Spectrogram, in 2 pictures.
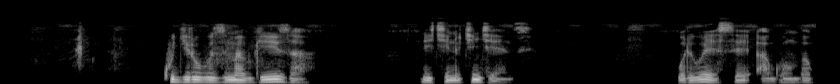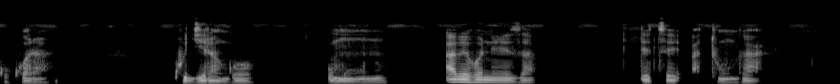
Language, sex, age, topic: Kinyarwanda, male, 18-24, health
